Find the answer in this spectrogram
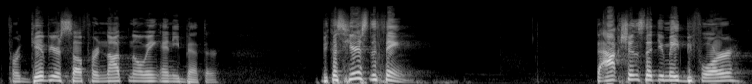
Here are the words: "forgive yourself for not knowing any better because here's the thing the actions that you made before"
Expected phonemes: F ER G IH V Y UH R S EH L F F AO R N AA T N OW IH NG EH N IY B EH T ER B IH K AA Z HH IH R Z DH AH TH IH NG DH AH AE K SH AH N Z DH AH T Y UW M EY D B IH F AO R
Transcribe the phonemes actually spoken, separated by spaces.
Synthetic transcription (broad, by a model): F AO G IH V Y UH R S EH L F F AO R N AA T N OW IH NG EH N IY B EH T ER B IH K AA S HH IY R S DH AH TH IH NG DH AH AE K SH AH N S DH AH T Y UW M EY D B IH F AO R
